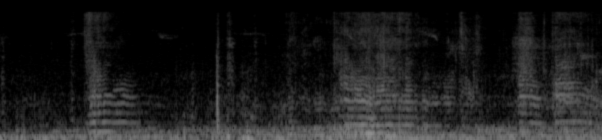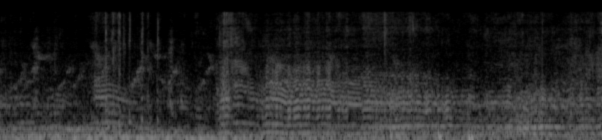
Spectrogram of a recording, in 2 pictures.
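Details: Fighting bees buzzing over a deep continuous hum. Wavering harmonic drones surge in bursts of a second or two, with a few sharp clicks and faint high chirps.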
